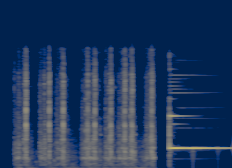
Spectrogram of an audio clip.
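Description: Typewriter keys clacking in a quick run of keystrokes, then the carriage bell dings once and rings on, fading.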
